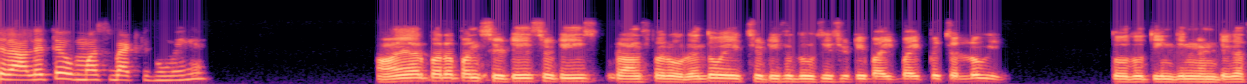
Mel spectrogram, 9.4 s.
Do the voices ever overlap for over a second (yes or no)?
no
